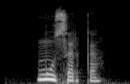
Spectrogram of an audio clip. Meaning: 1. dumpster (large trash receptacle) 2. rubbish bin, garbage can 3. garbage truck
- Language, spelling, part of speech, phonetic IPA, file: Russian, мусорка, noun, [ˈmusərkə], Ru-мусорка.ogg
